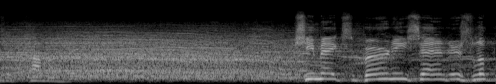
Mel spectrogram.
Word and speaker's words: Kamala: You have to pronounce it Kamala.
